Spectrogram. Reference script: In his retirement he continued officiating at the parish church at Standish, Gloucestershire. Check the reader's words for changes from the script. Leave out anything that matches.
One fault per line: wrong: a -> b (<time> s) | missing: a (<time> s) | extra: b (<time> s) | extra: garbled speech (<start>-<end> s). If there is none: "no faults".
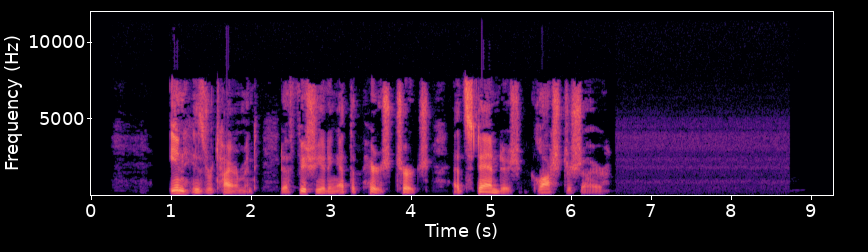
missing: he continued (2.1 s)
